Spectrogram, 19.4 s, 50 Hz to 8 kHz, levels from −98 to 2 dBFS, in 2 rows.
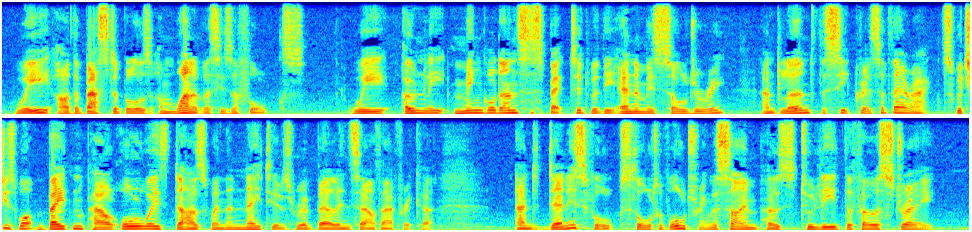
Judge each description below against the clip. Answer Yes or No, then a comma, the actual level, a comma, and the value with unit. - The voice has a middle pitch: No, low, 130 Hz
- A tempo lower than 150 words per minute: No, average, 165 wpm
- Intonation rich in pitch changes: Yes, wide, 6.2 semitones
